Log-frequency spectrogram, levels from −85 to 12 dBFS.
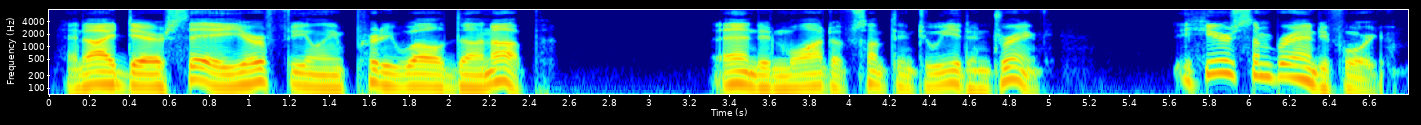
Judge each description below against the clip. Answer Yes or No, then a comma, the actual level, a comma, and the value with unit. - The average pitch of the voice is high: No, low, 120 Hz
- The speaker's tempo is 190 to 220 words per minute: Yes, average, 195 wpm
